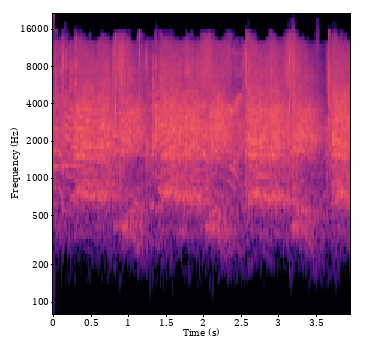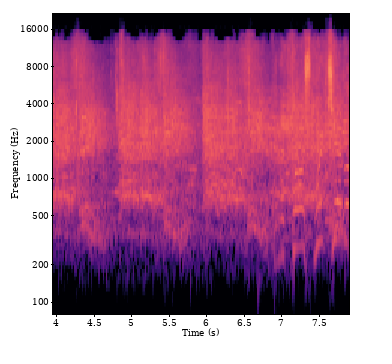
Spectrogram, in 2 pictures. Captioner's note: fans chanting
